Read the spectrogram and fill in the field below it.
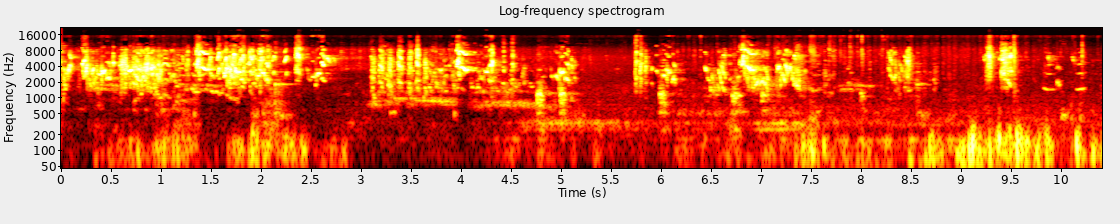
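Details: Colourful budgerigars, a breeding pair, chirping with dense bursts of buzzy, scratchy warbles and squawks, broken by a short pause near three seconds; low thumps and knocks underneath.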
